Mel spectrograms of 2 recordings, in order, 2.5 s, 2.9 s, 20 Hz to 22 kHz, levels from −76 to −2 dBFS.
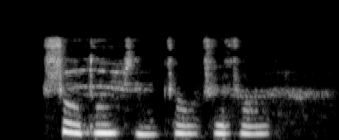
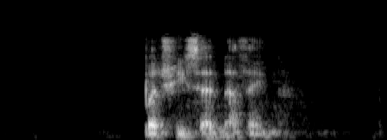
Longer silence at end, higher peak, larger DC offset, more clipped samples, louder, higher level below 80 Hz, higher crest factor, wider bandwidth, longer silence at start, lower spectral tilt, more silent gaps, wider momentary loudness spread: second, 0.5 s vs 0.8 s; about the same, -4 dBFS vs -2 dBFS; neither; neither; about the same, -18 LUFS vs -19 LUFS; about the same, -58 dBFS vs -62 dBFS; second, 14 dB vs 22 dB; second, 7.6 kHz vs 8.4 kHz; second, 0.35 s vs 1.1 s; about the same, -3.5 dB/octave vs -2.5 dB/octave; neither; about the same, 11 LU vs 13 LU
